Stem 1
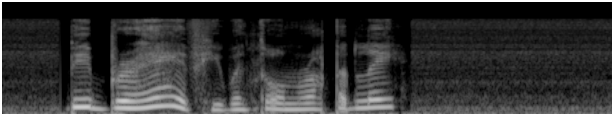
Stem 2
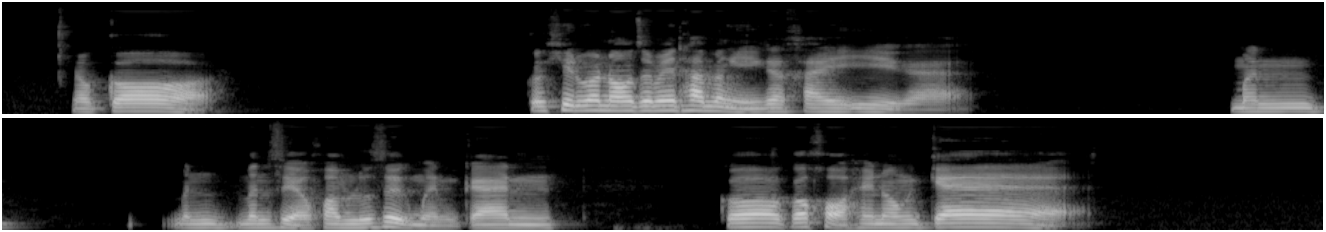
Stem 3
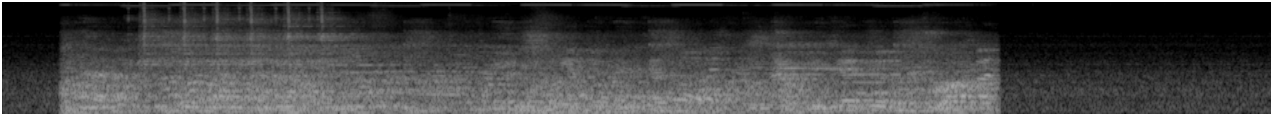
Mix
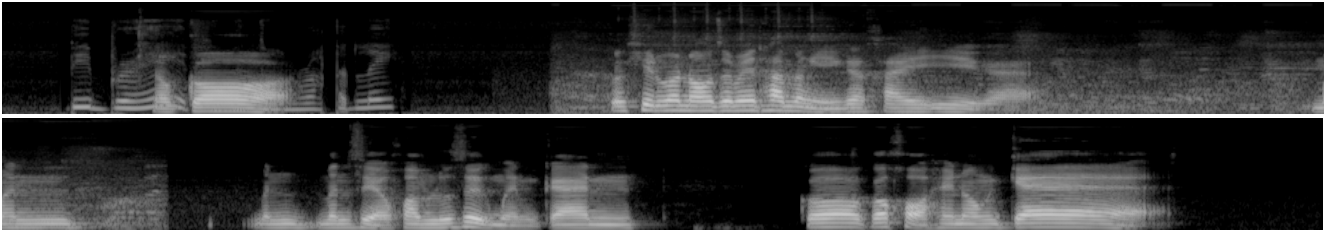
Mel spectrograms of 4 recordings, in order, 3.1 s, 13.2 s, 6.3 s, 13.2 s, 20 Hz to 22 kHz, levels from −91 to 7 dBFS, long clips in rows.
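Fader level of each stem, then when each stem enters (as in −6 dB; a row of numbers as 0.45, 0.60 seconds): −15.5, −1.0, −13.0 decibels; 0.00, 0.40, 2.45 seconds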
